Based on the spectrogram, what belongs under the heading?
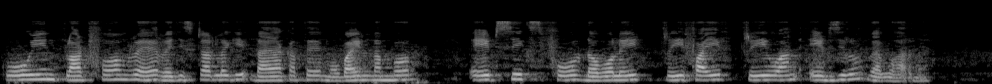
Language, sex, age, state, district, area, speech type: Santali, female, 60+, West Bengal, Birbhum, rural, read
